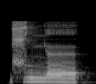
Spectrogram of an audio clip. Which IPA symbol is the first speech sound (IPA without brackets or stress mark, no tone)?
ɕ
